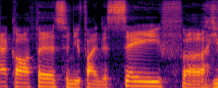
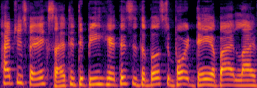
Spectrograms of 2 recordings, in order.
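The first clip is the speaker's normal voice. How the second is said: sheepish, shy, high-pitched, rushed delivery; 7 semitones higher than usual. Betsy Pears greets her opponent Chad, sheepish Betsy Pears voice. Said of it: "Very sheepish, / Very sheepish, big owl-like eyes behind glasses, / and you're playing against a woman named [name] Pears. / Very sheepish".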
